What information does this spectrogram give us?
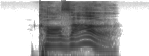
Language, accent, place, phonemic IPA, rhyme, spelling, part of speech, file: German, Germany, Berlin, /kɔʁˈzaːɐ̯/, -aːɐ̯, Korsar, noun, De-Korsar.ogg
- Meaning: corsair, pirate (one who plunders at sea) (of male or unspecified sex)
